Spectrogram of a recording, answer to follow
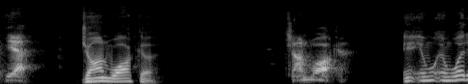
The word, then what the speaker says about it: Walka: So, if you're really pronouncing it right, we'd say the W like a V.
